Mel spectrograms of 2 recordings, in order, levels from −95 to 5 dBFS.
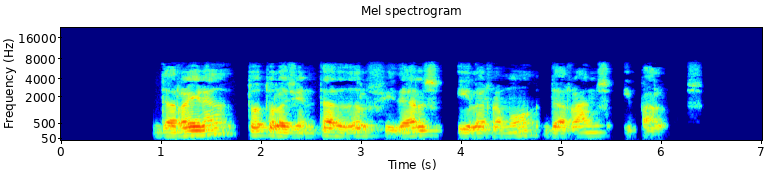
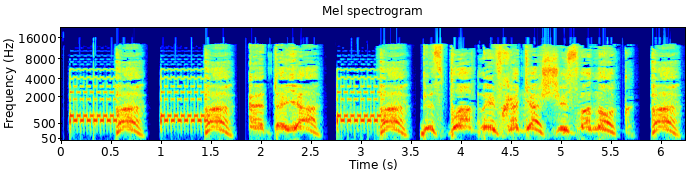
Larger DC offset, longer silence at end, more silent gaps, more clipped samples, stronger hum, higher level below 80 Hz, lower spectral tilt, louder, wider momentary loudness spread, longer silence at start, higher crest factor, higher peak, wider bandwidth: neither; first, 0.65 s vs 0.05 s; about the same, 1.78-1.86 s, 3.84-3.95 s, 5.53-5.62 s, 6.20-6.25 s vs 0.91-0.98 s, 1.78-1.84 s, 2.67-2.74 s, 5.78-5.89 s; neither; neither; second, -66 dBFS vs -52 dBFS; first, -5.5 dB/octave vs -2 dB/octave; second, -22 LUFS vs -11 LUFS; first, 16 LU vs 6 LU; first, 0.95 s vs 0.1 s; first, 20 dB vs 12 dB; second, -4 dBFS vs 0 dBFS; second, 7.2 kHz vs 16.5 kHz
